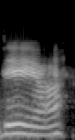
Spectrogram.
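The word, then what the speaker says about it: Déjà: with the help of Deja, or Deja, whatever you like to call it. D-E, accent on the E, J, accent on the A, right, go, yeah, accent on the A.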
